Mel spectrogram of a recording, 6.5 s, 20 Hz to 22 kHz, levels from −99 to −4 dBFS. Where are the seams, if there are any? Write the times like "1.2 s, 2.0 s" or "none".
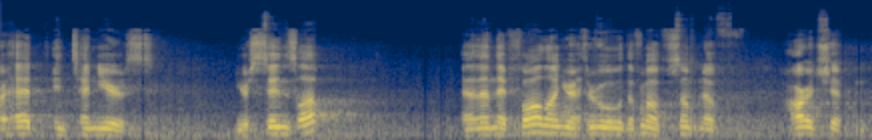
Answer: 2.2 s, 4.3 s, 4.8 s, 5.2 s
